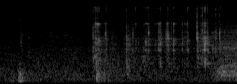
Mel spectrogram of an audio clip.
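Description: Faint metallic clicking and ticking as braided picture-hanging wire is worked through a small metal triangular hanger. One click comes just after the start, and a quick run of clicks begins about a second in.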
